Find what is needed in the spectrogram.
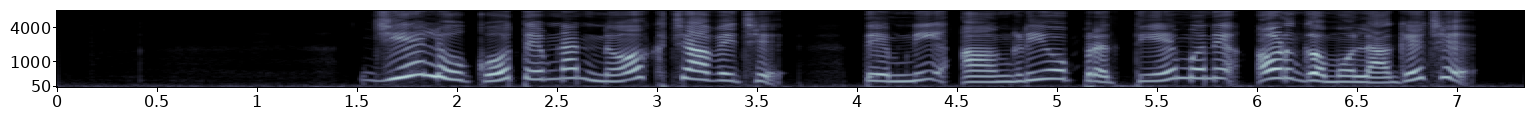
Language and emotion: Gujarati, disgusted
